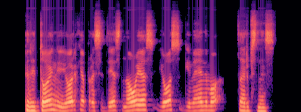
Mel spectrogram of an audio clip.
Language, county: Lithuanian, Šiauliai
